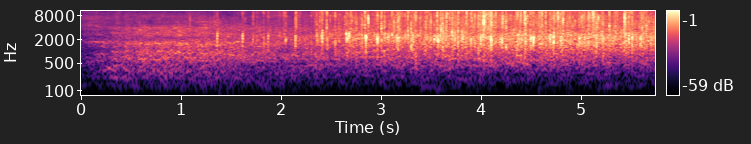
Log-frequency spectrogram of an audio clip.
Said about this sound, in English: Very kind of you to clap, it takes up time.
